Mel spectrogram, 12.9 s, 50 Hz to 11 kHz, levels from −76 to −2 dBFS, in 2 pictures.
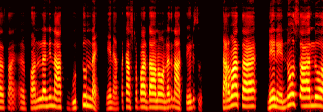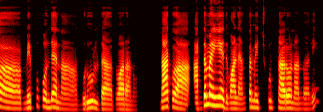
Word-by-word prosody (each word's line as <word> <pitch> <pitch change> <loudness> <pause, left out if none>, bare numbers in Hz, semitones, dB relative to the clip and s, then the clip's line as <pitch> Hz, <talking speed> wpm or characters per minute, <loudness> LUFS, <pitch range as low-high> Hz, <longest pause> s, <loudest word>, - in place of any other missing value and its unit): స - - -20
ఆహ్, 170 -2 -14
పనులన్ని 225 +6 -2
నాకు 205 -1 -1
గుర్తున్నాయి. 215 +6 -4 0.2
నేనేంత 165 -1 -10
కష్టపడ్డానో 205 -1 +2
అన్నది 195 +4 -3
నాకు 175 - -2
తెలుసు. 200 +5 -10 0.5
తర్వాత 280 -1 +6 0.5
నేనెన్నో 220 +2 +1 0.2
సార్లు 240 +1 +4 0.2
ఆహ్, 170 -3 0
మెప్పు 190 +6 -8
పొందాను 200 -3 -2
నా 150 - -5 0.3
గురువుల 180 +3 -3
ద 155 - 0 0.2
ద్వారాను. 140 -3 -4 0.5
నాకు 215 +1 +5
ఆహ్, 150 -3 0 0.2
అర్థమయ్యేది 250 - +3
వాళ్ళెంత 160 0 -4
మెచ్చుకుంటున్నారో 185 -1 -2
నన్ను 150 0 -9
అని. 165 - -17
190 Hz, 125 wpm, -21 LUFS, 170-220 Hz, 0.5 s, తర్వాత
